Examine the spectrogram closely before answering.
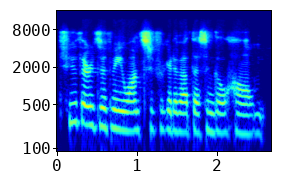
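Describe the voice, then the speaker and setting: A woman's voice: medium pitch, a little fast, a little mellow, dry recording, muffled recording, close to an everyday voice. A woman playing an exasperated, sceptical reluctant heroine in an amateur screenplay table read. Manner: wry, exasperated.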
